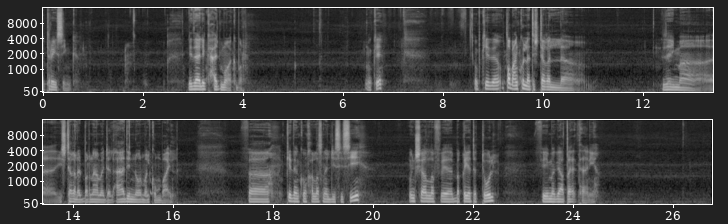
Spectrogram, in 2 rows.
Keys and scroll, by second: 5.4 shift+super+z.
